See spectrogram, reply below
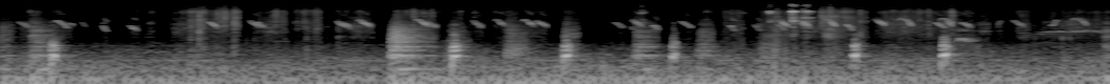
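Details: Brown Aseel hen teaching her chicks how to eat food: soft low clucks every second or so, with many high thin chick peeps in between, over a constant background rumble.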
